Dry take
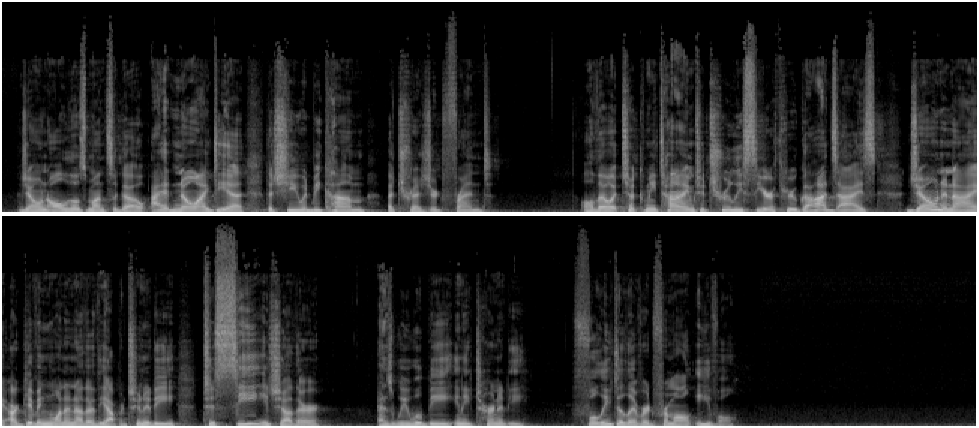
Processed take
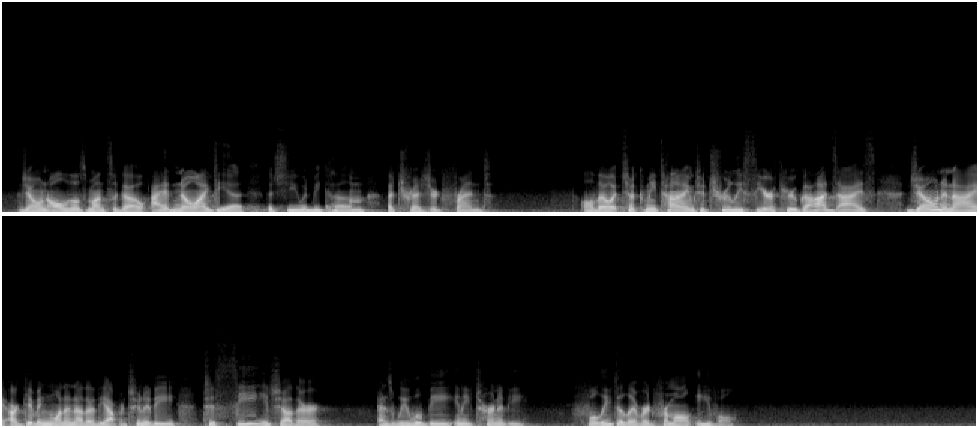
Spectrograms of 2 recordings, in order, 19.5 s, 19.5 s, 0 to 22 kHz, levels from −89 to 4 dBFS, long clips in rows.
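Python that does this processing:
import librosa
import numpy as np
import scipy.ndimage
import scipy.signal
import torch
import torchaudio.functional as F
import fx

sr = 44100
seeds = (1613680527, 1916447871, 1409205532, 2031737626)

y = fx.curve_eq(x, sr, hz=(670.0, 1000.0, 3100.0, 5700.0), db=(0, -24, -17, 1), at=(2.17, 3.48))
y = scipy.signal.sosfilt(scipy.signal.butter(4, 1900.0, 'lowpass', fs=sr, output='sos'), y)
y = y * 10.0 ** (8.5 / 20.0)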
